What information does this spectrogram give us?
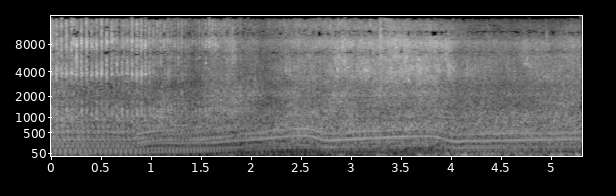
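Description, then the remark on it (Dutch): An Audi RS6 engine revs hard, pitch climbing steadily with two brief dips as it shifts gears, accelerating loudly and continuously to 100 km/h with no one speaking. “Rijimpressie in de nieuwe Audi RS6.”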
